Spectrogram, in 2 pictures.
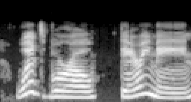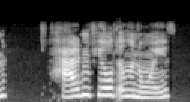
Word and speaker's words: Illinois: Woodsboro, Derry, Maine, Haddonfield, Illinois. Did I just pronounce the S on Illinois?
